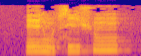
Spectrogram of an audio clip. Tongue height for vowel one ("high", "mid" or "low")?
mid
